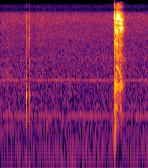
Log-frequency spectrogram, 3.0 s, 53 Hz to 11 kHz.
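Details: Coughing recorded on 2011-03-07.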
